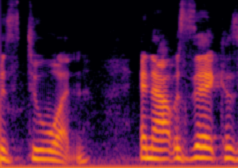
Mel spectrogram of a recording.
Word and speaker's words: Dawn: Her name is Duan." And that was it, because he was so cute. I made sure everybody, including my parents, knew that my new way of pronouncing my name was actually Duan.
